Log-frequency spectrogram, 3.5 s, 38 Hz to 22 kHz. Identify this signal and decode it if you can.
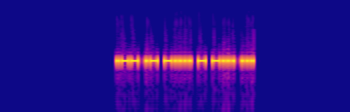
Morse code, heard as a keyed tone, about 52 wpm, 700 Hz. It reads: WA6TBS
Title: USA Call Signs - 6 Characters - 4x Character Spacing - 50wpm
